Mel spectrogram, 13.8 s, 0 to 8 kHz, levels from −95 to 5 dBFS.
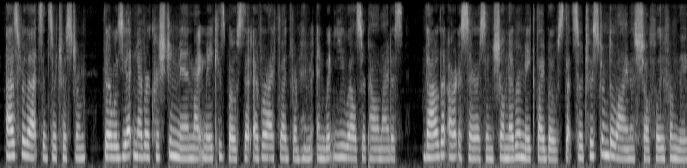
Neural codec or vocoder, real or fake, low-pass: codec, 44.1 kHz, 7.8 kbps, Pupu-Codec; fake; 7.2 kHz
